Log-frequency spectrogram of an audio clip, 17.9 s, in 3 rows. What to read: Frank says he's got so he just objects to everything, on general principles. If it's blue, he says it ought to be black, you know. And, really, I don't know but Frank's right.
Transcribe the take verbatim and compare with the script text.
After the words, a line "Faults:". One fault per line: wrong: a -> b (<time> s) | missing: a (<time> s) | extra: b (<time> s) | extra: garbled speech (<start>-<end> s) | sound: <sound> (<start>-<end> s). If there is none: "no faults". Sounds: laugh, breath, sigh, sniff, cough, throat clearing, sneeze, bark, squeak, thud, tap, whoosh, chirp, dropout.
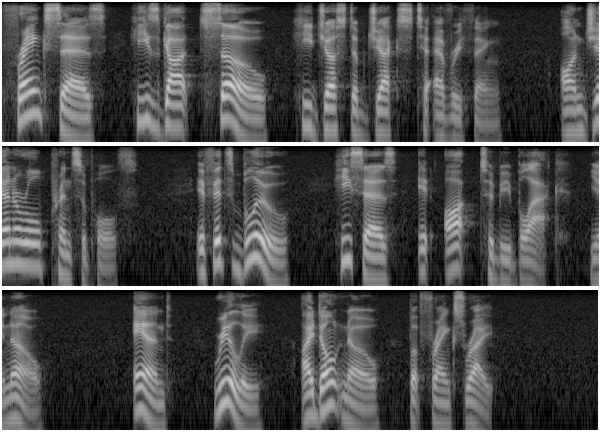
Frank says he's got so he just objects to everything, on general principles. If it's blue, he says it ought to be black, you know. And, really, I don't know but Frank's right.
Faults:
no faults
